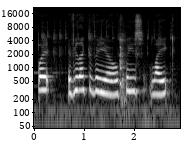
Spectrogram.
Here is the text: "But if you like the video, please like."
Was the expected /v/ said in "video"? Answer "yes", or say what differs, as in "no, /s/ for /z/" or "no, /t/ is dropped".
yes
